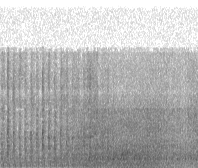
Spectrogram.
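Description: A faint, steady engine hum with a fast regular pulse. It turns lower and slightly louder about a second in.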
